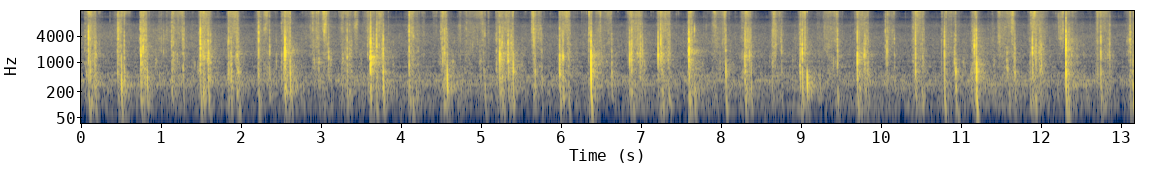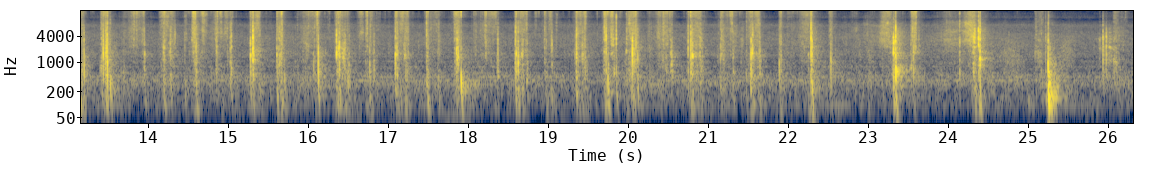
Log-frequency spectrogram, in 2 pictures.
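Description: A deck of oracle cards being shuffled by hand: a steady run of quick, irregular card flicks and taps, a few each second.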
